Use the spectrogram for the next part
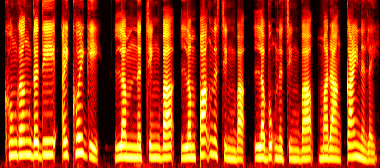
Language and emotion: Manipuri, neutral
